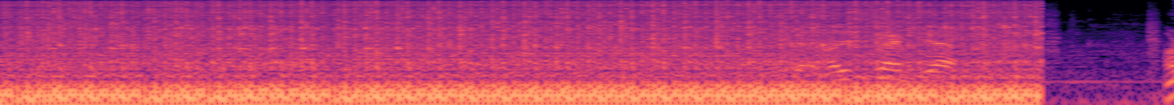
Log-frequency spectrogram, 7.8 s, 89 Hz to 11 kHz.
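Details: Old Dodge D300 military truck, revived after about 20+ years under a tree: a deep, steady low rumble with an even beat of about four per second and no knocks or misses. It is idling cleanly.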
